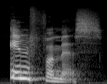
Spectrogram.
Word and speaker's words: infamous: Well, this word, which means the opposite, is pronounced as infamous. 3 syllables. Infamous. We do not pronounce that A vowel.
